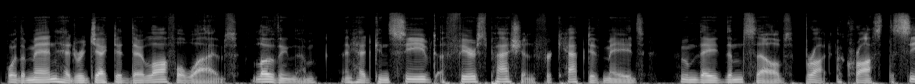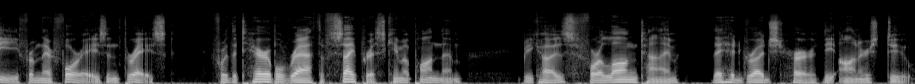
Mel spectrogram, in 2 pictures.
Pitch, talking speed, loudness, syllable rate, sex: 95 Hz, 170 wpm, -21 LUFS, 4.8 syllables/s, male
